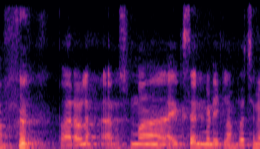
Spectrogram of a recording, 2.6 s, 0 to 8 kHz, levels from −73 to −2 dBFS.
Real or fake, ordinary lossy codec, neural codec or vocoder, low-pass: fake; none; codec, 16 kHz, 6 kbps, DAC; none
